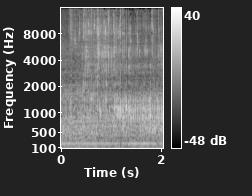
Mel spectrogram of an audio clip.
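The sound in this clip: Hot water poured into a glass with a little sugar: a continuous, fairly loud splashing pour with a low steady hum beneath it.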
